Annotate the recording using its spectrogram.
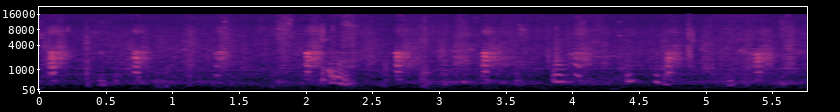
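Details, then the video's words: Great Dane puppies, six days old, giving thin high squeaks and little whining peeps at an uneven pace, a few lower grunting whines mixed in, quiet room hiss behind. "Grand Danois Puppies 6 days"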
